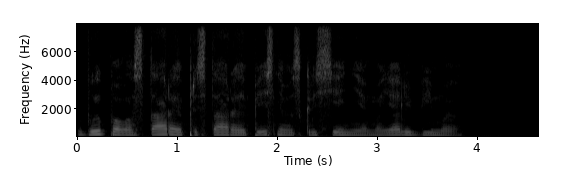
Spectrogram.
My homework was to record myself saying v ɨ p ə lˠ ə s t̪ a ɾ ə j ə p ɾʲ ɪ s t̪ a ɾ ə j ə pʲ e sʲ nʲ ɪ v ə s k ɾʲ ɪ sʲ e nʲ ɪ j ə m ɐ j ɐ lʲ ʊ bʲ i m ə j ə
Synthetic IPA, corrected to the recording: v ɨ p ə lˠ ə s t̪ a ɾ ə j ə p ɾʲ ɪ s t̪ a ɾ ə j ə pʲ e sʲ nʲ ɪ v ə s k ɾʲ ɪ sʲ e nʲ ɪ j ə m ɐ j a lʲ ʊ bʲ i m ə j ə

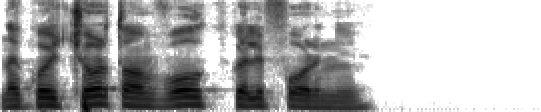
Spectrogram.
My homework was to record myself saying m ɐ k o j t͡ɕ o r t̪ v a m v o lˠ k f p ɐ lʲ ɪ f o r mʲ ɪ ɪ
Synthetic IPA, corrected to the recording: n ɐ k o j t͡ɕ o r t̪ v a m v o lˠ k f k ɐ lʲ ɪ f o r nʲ ɪ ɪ

